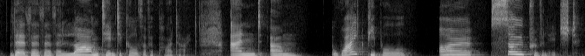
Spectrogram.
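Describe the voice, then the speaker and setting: A woman's voice: medium pitch, vocal fry. South African woman, Afrikaans native, interview guest; outspoken, emphatic, stumbles and restarts. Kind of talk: interview conversation.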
